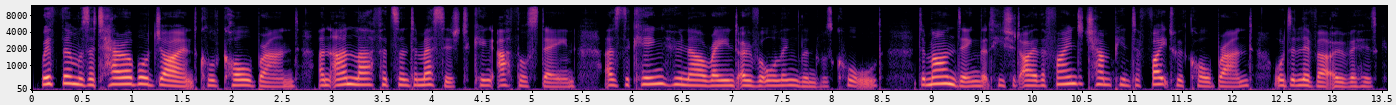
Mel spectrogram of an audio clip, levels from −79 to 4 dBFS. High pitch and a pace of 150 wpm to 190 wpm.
No: high, 210 Hz; average, 200 wpm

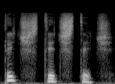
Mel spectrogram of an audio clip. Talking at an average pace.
Yes: average, 155 wpm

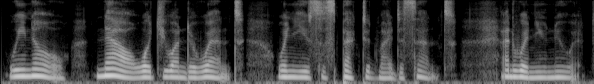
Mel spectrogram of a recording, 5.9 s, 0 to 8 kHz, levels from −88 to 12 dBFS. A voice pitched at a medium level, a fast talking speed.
No: medium, 165 Hz; average, 160 wpm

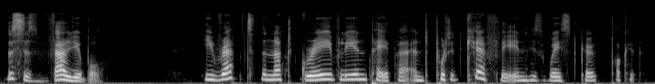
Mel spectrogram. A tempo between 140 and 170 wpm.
Yes: average, 165 wpm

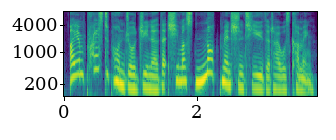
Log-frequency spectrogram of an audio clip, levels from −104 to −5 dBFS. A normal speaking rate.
No: fast, 235 wpm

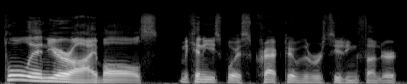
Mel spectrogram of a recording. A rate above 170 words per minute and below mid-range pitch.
No: average, 160 wpm; low, 105 Hz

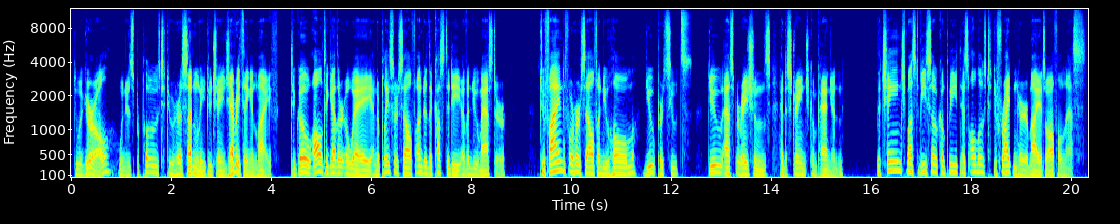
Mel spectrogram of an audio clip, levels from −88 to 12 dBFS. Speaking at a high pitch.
No: low, 115 Hz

